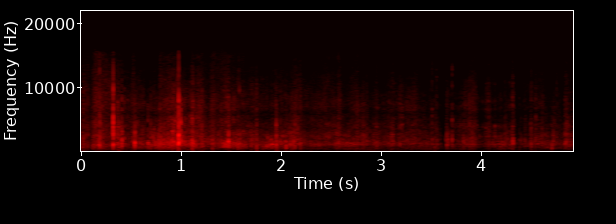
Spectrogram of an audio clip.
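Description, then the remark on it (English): Thick paper being wadded up to imitate a crackling fire, producing a dense, irregular stream of crisp crackles and snaps, steady for several seconds with no voices. “Okay, it sounds, to my ear, it sounds like paper being wadded up. Let's see if we can't make it sound like fire.”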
